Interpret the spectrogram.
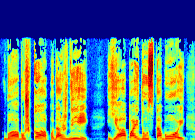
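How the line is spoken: Sudden shout. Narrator (Russian): вдруг крикнул Мортен

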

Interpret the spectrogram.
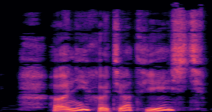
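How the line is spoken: Old woman's sigh. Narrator (Russian): вздохнула старушка

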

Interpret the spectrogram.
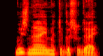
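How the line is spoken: Respectful. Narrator (Russian): почтительно сказала принцесса Елизавета

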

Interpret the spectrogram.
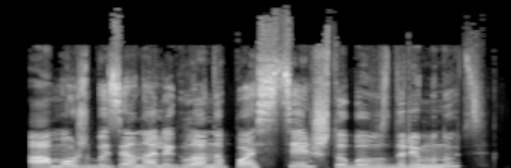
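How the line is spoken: Laughing harder. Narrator (Russian): прибавил другой, смеясь еще больше

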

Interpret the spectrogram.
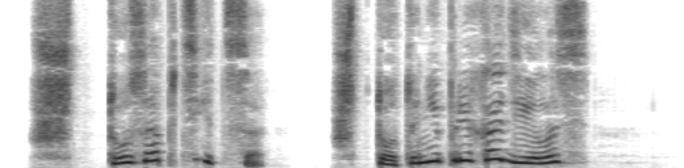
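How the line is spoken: Uncertain dog. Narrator (Russian): как-то неуверенно, а это означало, что он говорит присутствующим

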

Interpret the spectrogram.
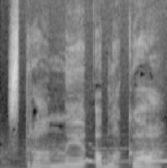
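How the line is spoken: Thoughtful drawl. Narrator (Russian): задумчиво протянула

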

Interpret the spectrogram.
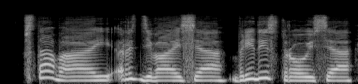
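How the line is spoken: Deafening nasal roar. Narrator (Russian): оглушительно ревел чей-то противный гнусавый голос

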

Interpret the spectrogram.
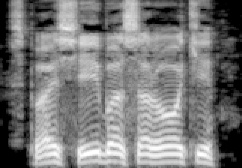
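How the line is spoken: Laughing. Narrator (Russian): засмеялся полботинка

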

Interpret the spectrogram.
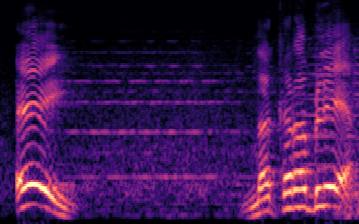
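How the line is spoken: Loud call. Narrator (Russian): громко сказал

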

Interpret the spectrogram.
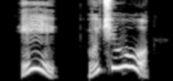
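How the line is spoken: Shouting. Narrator (Russian): закричал Сережик

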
